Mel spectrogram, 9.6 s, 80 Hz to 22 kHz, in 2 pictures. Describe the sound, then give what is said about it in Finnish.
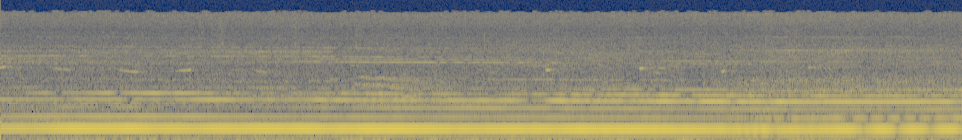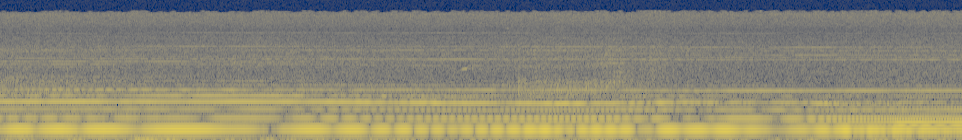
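A long, steady wolf howl, from one of two wolves in a remote, desolate wilderness, holds one clear, drawn-out note for nearly ten seconds, dipping slightly in pitch at the end, with faint rustling background and no voices. “Sitten ne 2 sutta siitä karhujen alta juoksee.”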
